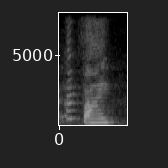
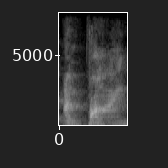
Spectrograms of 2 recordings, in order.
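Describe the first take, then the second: First: It is said in a plain, neutral way. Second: It is said in a cold, dismissive way. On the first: It is just a simple reply. "she didn't say it like that. And she said" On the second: Leave me alone and don't talk to me. "But in my head, I hear, ... Leave me alone and don't ever talk to me"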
